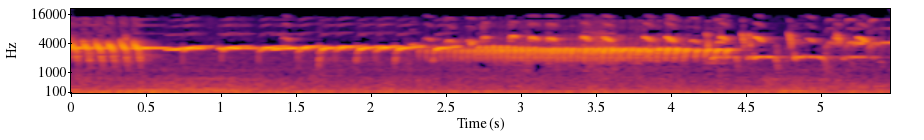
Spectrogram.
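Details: Belgian canary in an aviary: a quick trill, then a run of repeated rising notes merging into a long, dense rolling trill, ending in clipped chirps and a lower whistled note.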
